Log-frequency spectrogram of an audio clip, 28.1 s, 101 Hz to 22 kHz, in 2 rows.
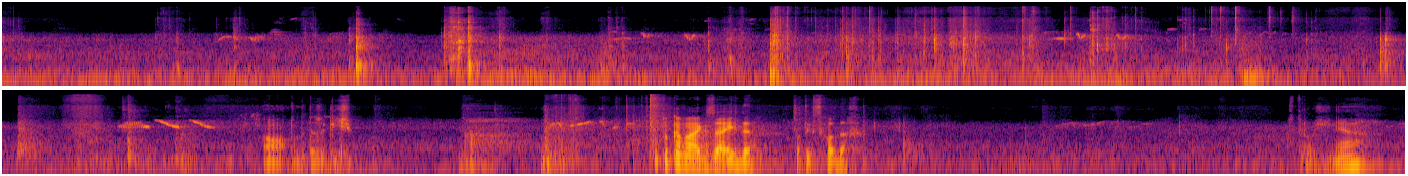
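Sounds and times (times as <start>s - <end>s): footsteps crunching over broken glass: 7.4s - 13.0s.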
